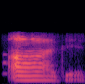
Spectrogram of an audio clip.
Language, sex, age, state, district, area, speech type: Malayalam, female, 30-45, Kerala, Wayanad, rural, conversation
